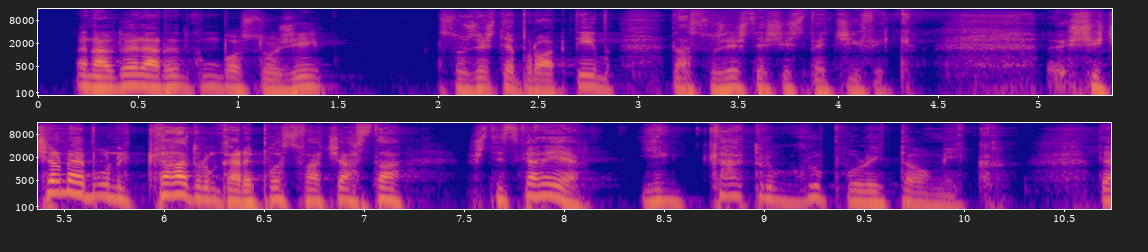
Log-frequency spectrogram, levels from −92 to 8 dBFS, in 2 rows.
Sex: male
